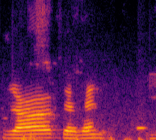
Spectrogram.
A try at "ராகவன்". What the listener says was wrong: இன்னொரு தடவை கொஞ்சம் அழுத்தி. ராக நாலாவது க. ராகவன். ராக அழுத்தாத சொல்றீங்க. மூணாவது கமரி. ராகவன். இன்னும் கூட அழுத்தலாம். நாலாவது எவ்வளவு அழுத்த முடியுமோ அவ்வளவு அழுத்தலாம். அந்த கா தான் எல்லாம். அந்த நாலு ராகவல சொல்ற நாலாவது காக்கு மட்டும் இல்ல, எனி லெட்டர் 4 நம்பர் போட்டிருந்தா எவ்வளவு அழுத்த முடியுமோ அழுத்தி கூப்பிடலாம்.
